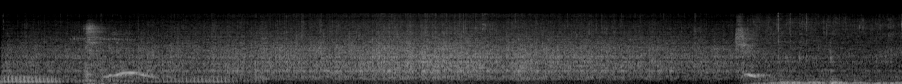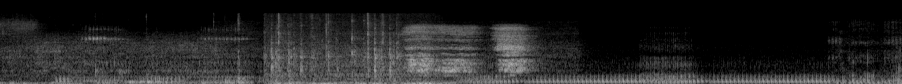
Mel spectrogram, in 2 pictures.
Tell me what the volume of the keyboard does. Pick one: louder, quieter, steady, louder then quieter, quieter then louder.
louder.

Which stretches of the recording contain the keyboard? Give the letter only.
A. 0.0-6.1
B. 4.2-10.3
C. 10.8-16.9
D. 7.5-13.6
D.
